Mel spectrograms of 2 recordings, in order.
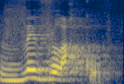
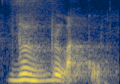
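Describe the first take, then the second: First: The preposition has a vowel before the noun. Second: The preposition is a bare consonant before the noun. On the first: The speaker calls it right. "then we also automatically have to make it ve" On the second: The speaker calls it wrong. "so that it doesn't sound too strange"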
